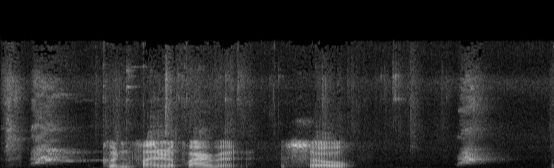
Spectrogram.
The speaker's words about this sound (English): Oh, that's your dog, I hope. Yes, that is my dog. Don't worry about him. I'm, he's like out of arm's reach.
